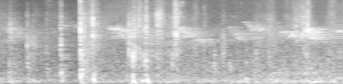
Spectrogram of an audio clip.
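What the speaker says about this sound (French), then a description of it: "en plus on entend les petits oiseaux." Small birds chirp and twitter outdoors on a fine, warm spring day, heard faintly through open windows as scattered high, light calls over a soft background hush.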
